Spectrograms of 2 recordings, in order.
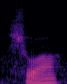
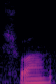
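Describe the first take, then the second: No difference in how they are said.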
